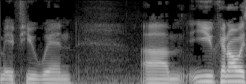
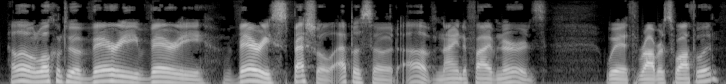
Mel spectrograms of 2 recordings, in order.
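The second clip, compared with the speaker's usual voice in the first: show intro; 2 semitones higher, 4 dB louder than usual. Acted. Podcast intro announcement.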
